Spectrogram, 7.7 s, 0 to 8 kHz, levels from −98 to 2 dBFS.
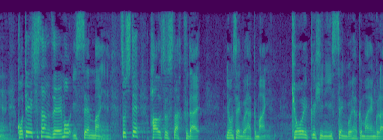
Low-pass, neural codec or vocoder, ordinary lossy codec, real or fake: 7.2 kHz; none; MP3, 64 kbps; real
